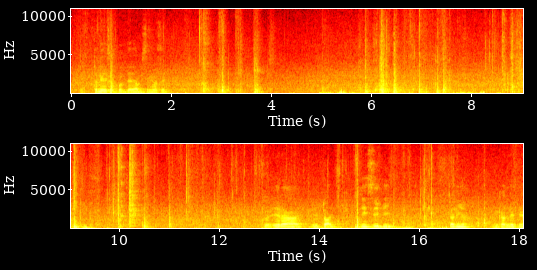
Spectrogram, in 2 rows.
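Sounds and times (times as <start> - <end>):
knife slitting packing tape: 2.5 - 4.1, 8.3 - 12.9
cardboard box handled: 5.7 - 7.7, 8.3 - 13.0, 14.3 - 18.0.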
